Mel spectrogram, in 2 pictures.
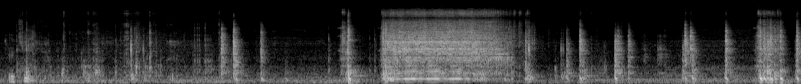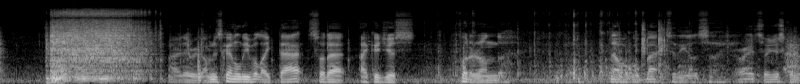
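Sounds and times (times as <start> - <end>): cordless power tool spinning: 3.8 - 5.3, 8.5 - 9.7.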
